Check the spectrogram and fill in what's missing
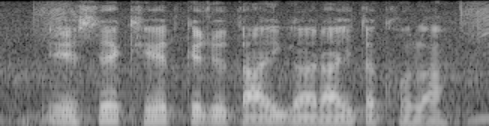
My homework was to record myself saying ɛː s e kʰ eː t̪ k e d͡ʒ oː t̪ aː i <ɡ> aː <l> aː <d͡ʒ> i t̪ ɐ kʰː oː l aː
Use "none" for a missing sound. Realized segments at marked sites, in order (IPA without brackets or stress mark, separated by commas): ɡ, ɾ, none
